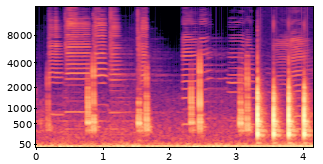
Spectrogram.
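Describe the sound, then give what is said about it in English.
Four firm, evenly spaced knocks on a door arrive near the end, sounding distinct over a backdrop of warbling, tonal music-like sounds. “Alright, who could this be? I know I've been late on the rent, but I should be good. Door's open.”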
